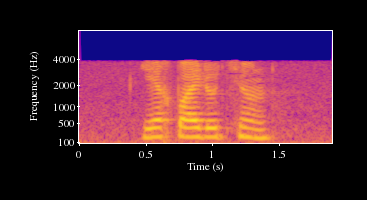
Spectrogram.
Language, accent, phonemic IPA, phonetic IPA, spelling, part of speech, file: Armenian, Eastern Armenian, /jeχpɑjɾuˈtʰjun/, [jeχpɑjɾut͡sʰjún], եղբայրություն, noun, Hy-եղբայրություն.ogg
- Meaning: brotherhood, fraternity, fellowship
